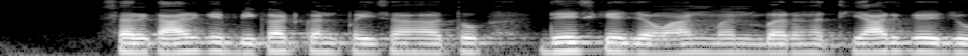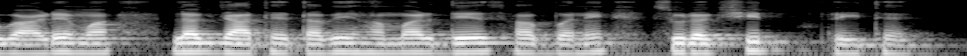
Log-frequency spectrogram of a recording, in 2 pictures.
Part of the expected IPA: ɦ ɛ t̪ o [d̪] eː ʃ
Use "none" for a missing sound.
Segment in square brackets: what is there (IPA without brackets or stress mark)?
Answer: d̪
